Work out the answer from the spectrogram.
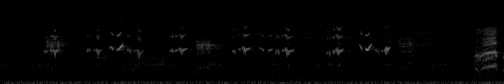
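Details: Rainbow lorikeets playing in trees, calling during courtship and mating behaviour: quiet, irregular bursts of short squeaky chirps and slurred notes, several overlapping, ending in a louder harsh chattering burst.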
